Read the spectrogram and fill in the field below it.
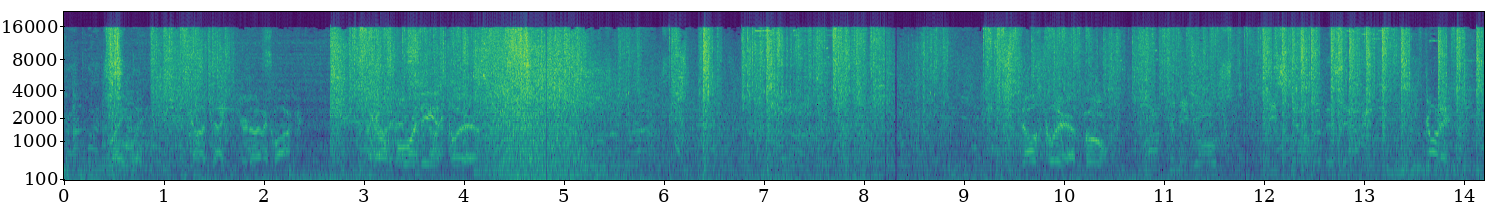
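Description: Rapid gunfire rattles and echoes.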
